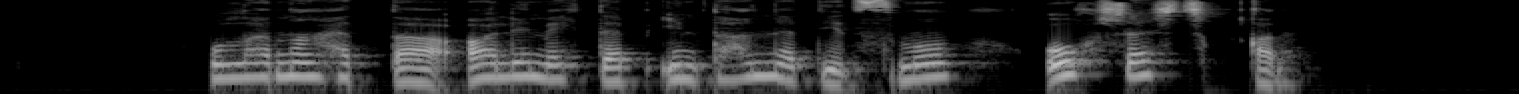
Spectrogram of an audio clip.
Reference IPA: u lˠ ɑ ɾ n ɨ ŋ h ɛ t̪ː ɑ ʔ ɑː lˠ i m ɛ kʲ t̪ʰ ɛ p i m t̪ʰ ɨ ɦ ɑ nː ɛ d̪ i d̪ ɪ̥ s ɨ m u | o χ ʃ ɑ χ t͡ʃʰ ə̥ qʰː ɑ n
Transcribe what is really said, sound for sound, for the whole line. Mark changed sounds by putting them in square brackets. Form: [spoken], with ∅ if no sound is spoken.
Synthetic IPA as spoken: u lˠ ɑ ɾ n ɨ ŋ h ɛ t̪ː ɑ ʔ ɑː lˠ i m ɛ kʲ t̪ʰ ɛ p i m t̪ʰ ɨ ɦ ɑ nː ɛ [t̪] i d̪ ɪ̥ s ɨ m u | o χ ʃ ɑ [ʃ] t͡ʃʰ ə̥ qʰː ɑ n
